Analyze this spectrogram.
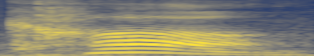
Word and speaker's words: calm: Okay, then a word like calm, it's ah, it's clearly ah, no L.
